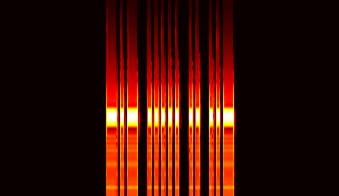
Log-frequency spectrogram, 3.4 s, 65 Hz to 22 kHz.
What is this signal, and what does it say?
Morse code, heard as a keyed tone, about 36 wpm, 700 Hz. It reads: K5IU
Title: Call Signs - 35wpm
